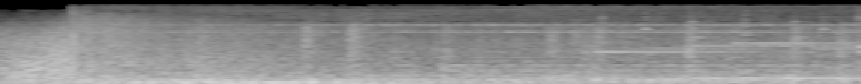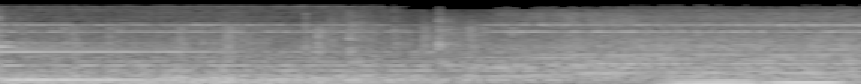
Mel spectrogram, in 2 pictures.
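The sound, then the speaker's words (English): A speeding, out-of-control train rumbles loudly and steadily along the tracks, with high metallic whines and squeals riding over the deep continuous roar of wheels on rails. “But how about we take the time to investigate causes after we stop the out-of-control train from killing thousands of people?”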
